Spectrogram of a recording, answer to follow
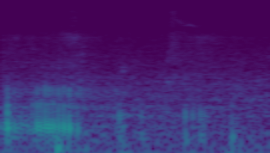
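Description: Near silence: room tone, with a brief faint low buzz in the first half second and a few faint soft ticks a little later.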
